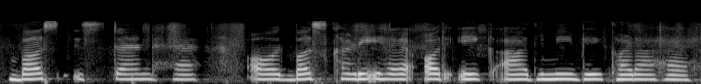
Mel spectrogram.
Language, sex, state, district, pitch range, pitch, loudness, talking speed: Hindi, female, Bihar, Kaimur, 230-245 Hz, 235 Hz, -16 LUFS, 110 wpm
